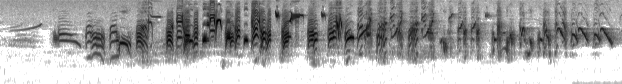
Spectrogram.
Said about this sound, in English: Um, and the bobolink call isn't something I was familiar with, so I've I've looked it up online, and we can play a little bit of it now.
